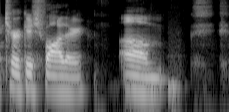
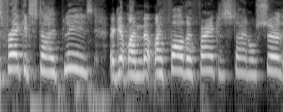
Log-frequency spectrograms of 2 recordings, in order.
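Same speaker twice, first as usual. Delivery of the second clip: put-on pleading child; 12 semitones higher, 5 dB louder than usual. Acting the child begging Victor.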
